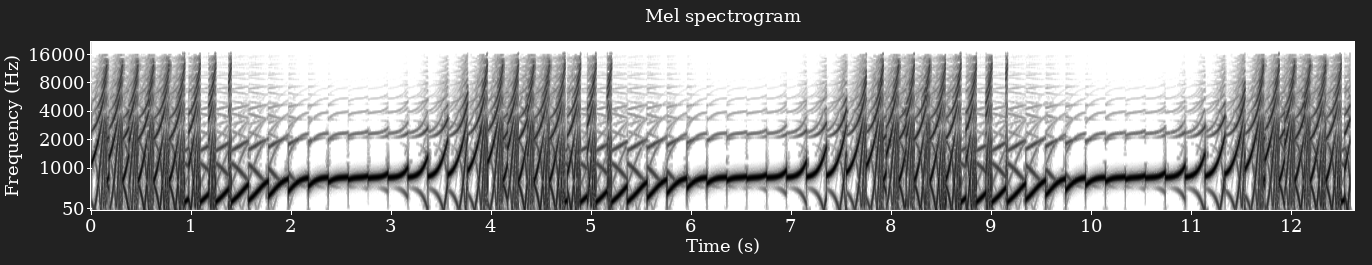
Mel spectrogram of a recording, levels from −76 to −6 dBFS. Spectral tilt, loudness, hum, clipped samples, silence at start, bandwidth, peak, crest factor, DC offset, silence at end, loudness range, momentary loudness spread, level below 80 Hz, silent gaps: -2.5 dB/octave; -8 LUFS; none; under 0.1%; 0 s; 17 kHz; 0 dBFS; 8 dB; under 0.1%; 0.05 s; 1 LU; 2 LU; -32 dBFS; none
